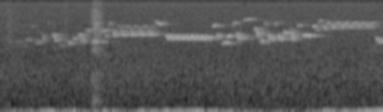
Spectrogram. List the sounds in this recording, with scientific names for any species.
Troglodytes hiemalis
